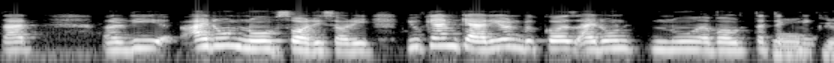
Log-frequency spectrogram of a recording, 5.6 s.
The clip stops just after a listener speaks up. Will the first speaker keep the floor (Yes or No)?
No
